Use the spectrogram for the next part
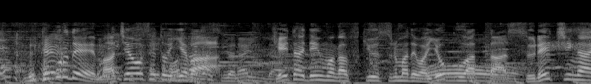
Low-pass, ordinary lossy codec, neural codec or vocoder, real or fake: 7.2 kHz; none; none; real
